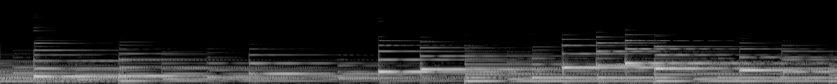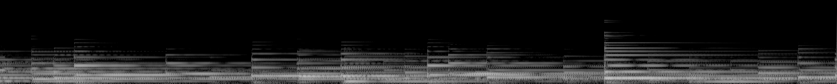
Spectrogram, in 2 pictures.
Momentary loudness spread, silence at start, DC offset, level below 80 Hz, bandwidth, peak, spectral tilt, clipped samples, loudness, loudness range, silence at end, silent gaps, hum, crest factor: 11 LU; 0 s; under 0.1%; -54 dBFS; 7.6 kHz; -6 dBFS; -10 dB/octave; under 0.1%; -25 LUFS; 6 LU; 0 s; none; none; 18 dB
